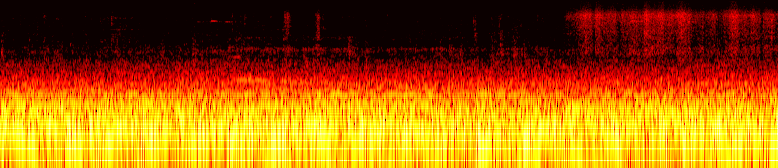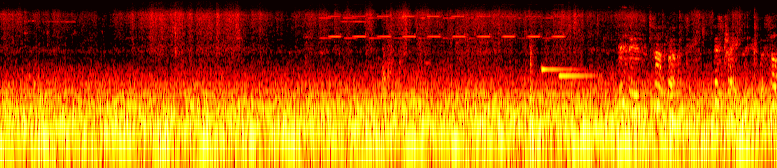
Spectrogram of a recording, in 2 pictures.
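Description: Inside a moving Southern electric train: the steady rumble and hum of the wheels and traction motors, with a hiss of rail noise joining about a third of the way in. Near the end, a falling two-note chime sounds over the on-board PA, the kind that comes just before a station announcement.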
